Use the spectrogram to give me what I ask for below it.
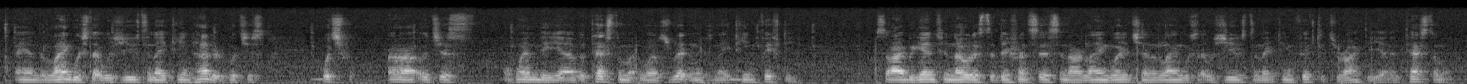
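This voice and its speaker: Over noticeable background noise and audible room echo, a man speaks at a fairly quick pace. His fairly low voice stays monotone and flat. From Oklahoma, Cherokee community. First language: Cherokee. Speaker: linguist. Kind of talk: interview. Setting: on location. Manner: halting, many fillers.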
